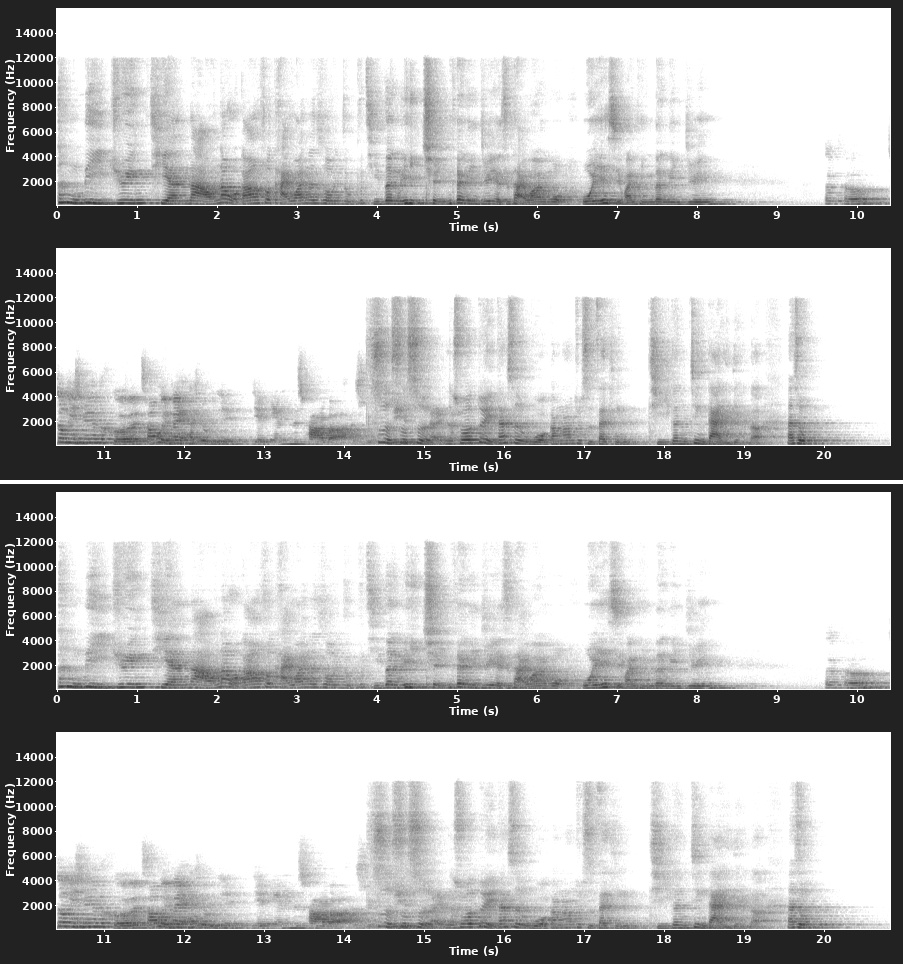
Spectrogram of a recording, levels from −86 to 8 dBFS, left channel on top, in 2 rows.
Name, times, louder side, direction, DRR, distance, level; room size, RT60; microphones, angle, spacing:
voice 1, 0.0-8.3 14.4-19.8, left 3 dB, 30° left, 3 dB, 0.3 m, -26 dB
voice 2, 9.6-15.4 15.7-15.8, left 1 dB, 55° left, 1 dB, 1.0 m, -29 dB
5.8 x 4.6 x 3.6 m, 1.4 s
head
